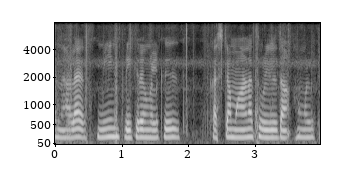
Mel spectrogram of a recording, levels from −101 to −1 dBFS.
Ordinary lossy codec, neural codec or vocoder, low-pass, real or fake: none; none; none; real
